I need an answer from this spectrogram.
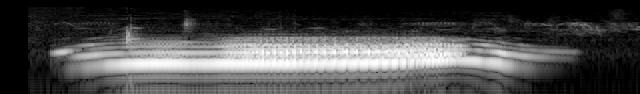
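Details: A female spotted hyena (Crocuta crocuta) in Kruger National Park gives a drawn-out, mid-pitched moaning call that wavers slightly and then drops away.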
